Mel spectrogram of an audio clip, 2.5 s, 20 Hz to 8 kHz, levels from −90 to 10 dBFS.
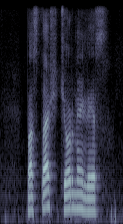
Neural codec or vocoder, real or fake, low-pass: codec, 24 kHz, 0.9 kbps, WavTokenizer, small release; fake; 7.2 kHz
